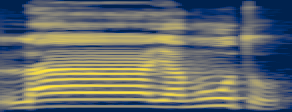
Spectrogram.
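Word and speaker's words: لا يموت: ইউমীতু, ওয়া হুয়া হাইয়ুল লা ইয়ামুতু। লা এখানের মধ্যে লা শারীকা লাহু যেমনিভাবে এখানে ইম্পর্টেন্ট জিনিস, এখানেও লা ইয়ামুতু এই লামের মধ্যে অবশ্যই তাকে এক আলিফ টান দিতেই হবে, অর্থ পরিবর্তন হয়ে যাবে।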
